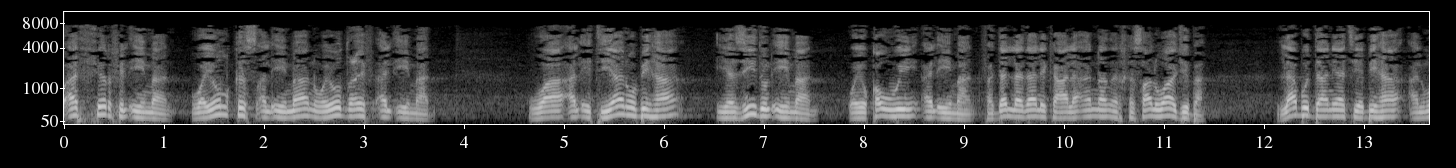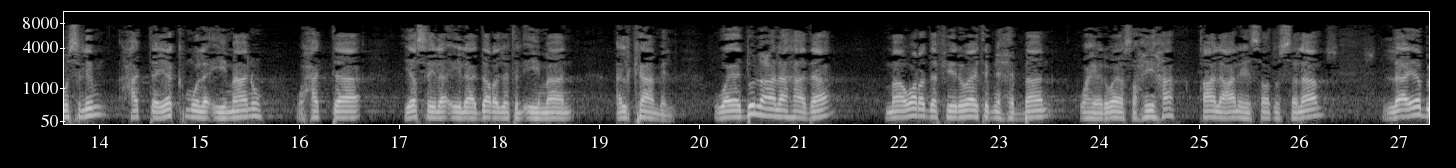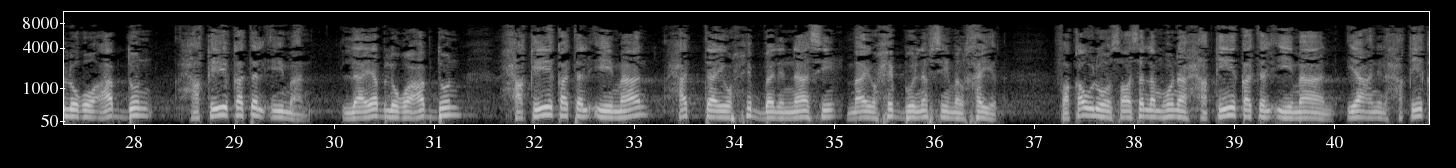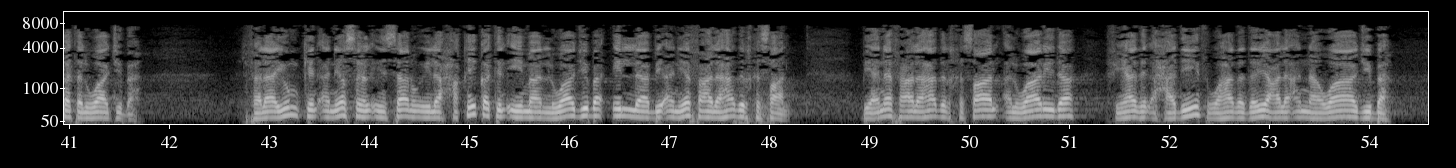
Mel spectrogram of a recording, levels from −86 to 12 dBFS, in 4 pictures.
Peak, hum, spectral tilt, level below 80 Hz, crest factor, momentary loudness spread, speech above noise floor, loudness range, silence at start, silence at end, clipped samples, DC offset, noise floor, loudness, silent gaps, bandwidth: -4 dBFS; none; -6 dB/octave; -50 dBFS; 14 dB; 9 LU; 34 dB; 2 LU; 0 s; 0.35 s; under 0.1%; under 0.1%; -51 dBFS; -18 LUFS; none; 8 kHz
